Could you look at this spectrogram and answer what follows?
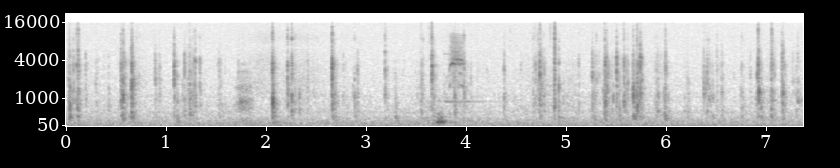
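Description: Typing on a computer keyboard: irregular, fairly quiet key clicks.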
